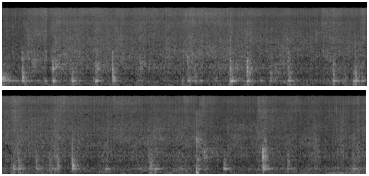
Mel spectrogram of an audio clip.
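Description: A steel spoon stirring a thick tomato-onion masala with sliced potato in a frying pan, over a steady sizzle of frying. The spoon scrapes and taps on the pan about once or twice a second, with louder knocks right at the start and twice near the end.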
